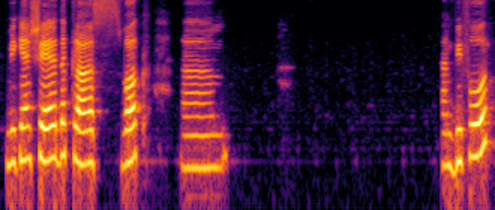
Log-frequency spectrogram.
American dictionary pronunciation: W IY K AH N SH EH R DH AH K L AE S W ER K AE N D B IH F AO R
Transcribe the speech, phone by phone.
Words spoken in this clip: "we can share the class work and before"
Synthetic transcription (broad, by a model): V IY K AH N SH EH R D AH K L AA S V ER K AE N D B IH F AO R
